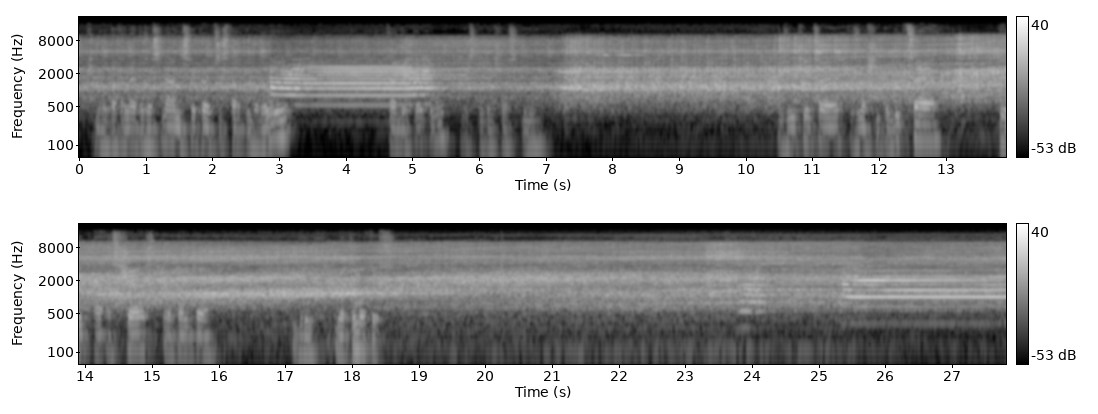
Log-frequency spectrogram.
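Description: A small model train motor hums as the locomotive rolls along the track.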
